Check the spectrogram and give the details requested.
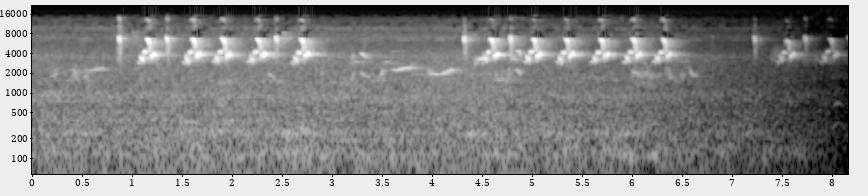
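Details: Ashy prinia calling in Kerala, India: two bursts of rapid, high, sharp chirping notes, each run of about eight evenly spaced notes, then a few fainter notes at the end; low background hum.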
